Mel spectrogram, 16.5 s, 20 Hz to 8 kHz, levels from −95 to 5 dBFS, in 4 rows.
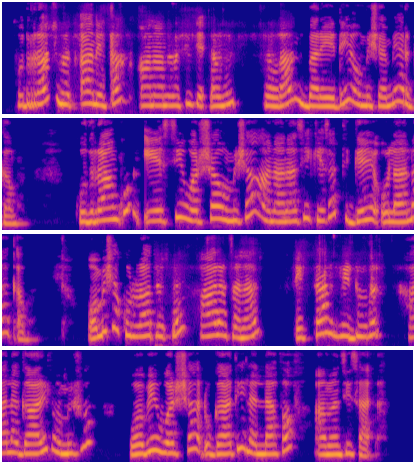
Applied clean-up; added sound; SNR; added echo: neural mask model Resemble Enhance denoiser.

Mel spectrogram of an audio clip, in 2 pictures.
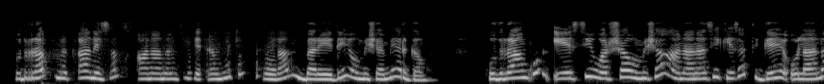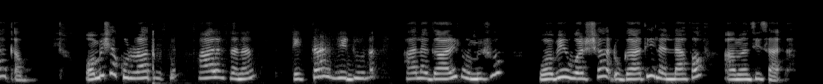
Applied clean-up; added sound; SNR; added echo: neural mask model DeepFilterNet 3.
